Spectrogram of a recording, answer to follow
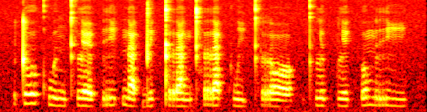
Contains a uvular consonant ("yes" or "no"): no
